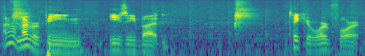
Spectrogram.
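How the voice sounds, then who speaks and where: A man's voice: sits low, lively intonation, normal speed, over music. A man chatting casually and in a rambling way as he streams a video game. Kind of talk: casual livestream chat over gameplay.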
